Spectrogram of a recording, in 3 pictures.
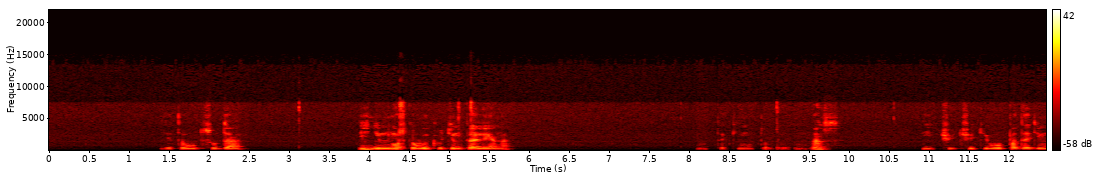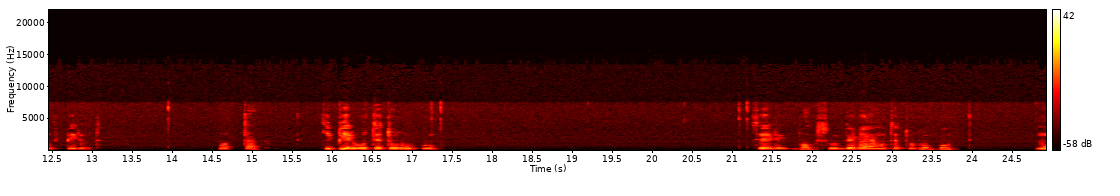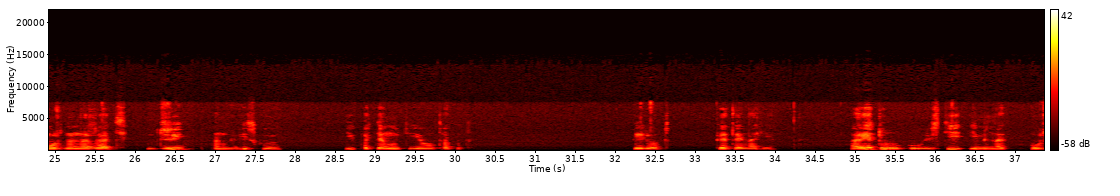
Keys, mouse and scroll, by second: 3.6-5.2 scroll up 1, 5.2 click, 5.2-5.6 scroll up 2, 8.2 click, 10.9 click, 14.8-16.0 scroll down 3, 17.4 click, 19.3 middle click, 21.2 click, 21.7-22.2 scroll up 3, 22.6-24.2 scroll down 1, 24.4-25.2 scroll down 1, 25.2 middle click, 25.2-26.4 scroll down 1, 26.8 g, 33.4 middle click, 35.0 middle click.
